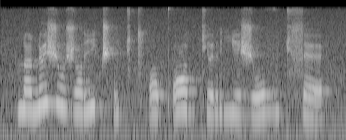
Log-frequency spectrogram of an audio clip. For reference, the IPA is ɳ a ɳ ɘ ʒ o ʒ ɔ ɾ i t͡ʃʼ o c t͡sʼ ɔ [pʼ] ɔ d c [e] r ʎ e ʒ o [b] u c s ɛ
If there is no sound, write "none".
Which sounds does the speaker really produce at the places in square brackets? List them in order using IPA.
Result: pʼ, ɘ, v

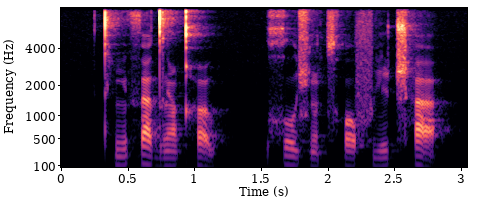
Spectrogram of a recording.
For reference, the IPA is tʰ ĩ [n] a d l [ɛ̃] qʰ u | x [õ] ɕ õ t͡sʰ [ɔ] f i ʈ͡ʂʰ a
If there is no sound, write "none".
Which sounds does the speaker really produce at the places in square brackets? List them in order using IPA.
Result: θ, ɛ̃, o, ɔ

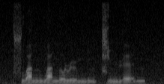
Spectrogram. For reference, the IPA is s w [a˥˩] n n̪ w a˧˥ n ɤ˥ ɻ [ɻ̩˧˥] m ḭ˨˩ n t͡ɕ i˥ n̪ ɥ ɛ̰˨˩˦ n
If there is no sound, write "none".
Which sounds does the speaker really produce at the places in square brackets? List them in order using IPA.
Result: a˥, ɻ̩˧˥

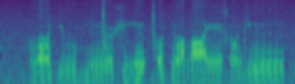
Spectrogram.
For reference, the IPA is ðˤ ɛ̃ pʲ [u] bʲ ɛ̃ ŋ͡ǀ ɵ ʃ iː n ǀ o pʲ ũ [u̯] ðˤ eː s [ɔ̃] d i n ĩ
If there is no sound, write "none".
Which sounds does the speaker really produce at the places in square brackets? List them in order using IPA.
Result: uː, i̯, ɔ̃

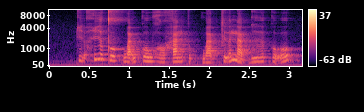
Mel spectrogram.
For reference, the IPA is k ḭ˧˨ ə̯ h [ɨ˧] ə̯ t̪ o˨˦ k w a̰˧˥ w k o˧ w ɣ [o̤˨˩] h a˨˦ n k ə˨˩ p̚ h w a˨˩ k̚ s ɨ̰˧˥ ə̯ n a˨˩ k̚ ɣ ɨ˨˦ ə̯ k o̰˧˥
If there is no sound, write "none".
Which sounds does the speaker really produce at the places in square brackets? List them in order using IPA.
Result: i˧, ɔ̤˨˩

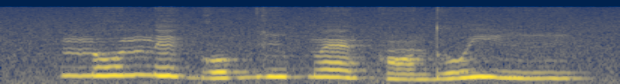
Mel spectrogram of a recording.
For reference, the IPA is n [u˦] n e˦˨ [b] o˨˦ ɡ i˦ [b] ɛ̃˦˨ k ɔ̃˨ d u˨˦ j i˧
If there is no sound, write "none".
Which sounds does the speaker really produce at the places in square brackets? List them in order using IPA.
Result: o˦, ɡ, b

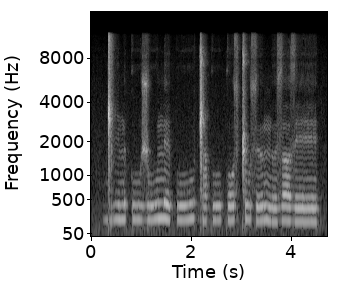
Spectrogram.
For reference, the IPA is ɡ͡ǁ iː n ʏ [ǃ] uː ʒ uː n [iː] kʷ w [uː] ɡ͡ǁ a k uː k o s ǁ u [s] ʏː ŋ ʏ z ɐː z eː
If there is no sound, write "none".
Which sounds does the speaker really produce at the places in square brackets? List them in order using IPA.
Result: k, eː, uː, s

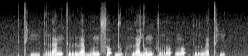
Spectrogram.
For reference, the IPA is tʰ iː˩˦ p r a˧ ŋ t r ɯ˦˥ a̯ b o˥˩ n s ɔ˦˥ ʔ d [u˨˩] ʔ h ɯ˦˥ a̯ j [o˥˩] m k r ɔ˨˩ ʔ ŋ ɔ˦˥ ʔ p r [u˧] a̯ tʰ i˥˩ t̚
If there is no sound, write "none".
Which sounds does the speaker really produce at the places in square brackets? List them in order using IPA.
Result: u˥˩, o˥˩, u˩˦

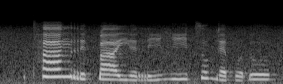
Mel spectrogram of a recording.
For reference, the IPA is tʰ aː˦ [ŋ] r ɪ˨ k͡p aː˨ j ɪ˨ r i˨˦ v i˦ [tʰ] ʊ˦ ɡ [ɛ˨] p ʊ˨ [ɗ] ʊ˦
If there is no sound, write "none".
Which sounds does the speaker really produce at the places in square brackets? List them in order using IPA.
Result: ŋ, t͡s, ɛ˨, ɗ

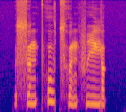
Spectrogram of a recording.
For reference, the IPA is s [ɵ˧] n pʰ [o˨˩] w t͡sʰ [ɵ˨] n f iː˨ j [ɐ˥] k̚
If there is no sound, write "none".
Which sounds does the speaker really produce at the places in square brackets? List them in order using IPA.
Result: ɵ˨˧, o˥, ɵ˨˩, ɐ˨

